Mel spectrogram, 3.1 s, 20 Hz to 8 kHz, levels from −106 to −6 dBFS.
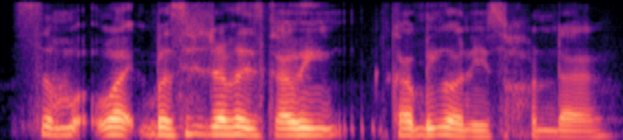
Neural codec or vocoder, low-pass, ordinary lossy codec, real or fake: codec, 16 kHz, 8 kbps, FunCodec, trained on LibriTTS, 25 frames a second; 7.2 kHz; none; fake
